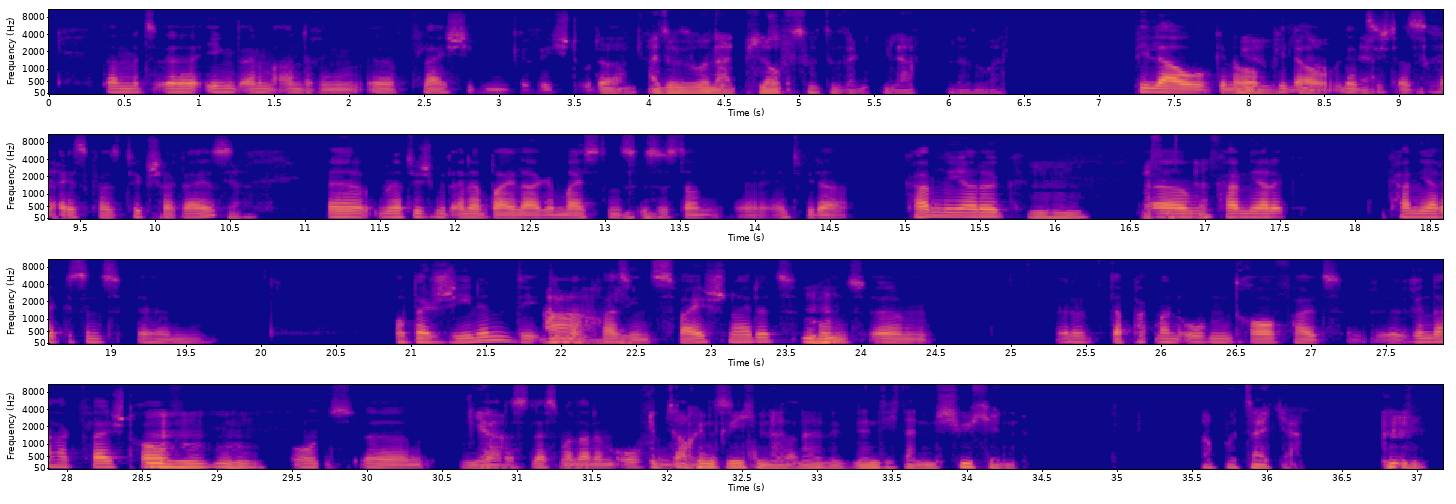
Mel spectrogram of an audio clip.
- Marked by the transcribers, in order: in Turkish: "Karnıyarık"; in Turkish: "Karnıyarık Karnıyarık"; other background noise; in Greek: "Papoutsákia"; throat clearing
- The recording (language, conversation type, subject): German, podcast, Wie planst du ein Menü für Gäste, ohne in Stress zu geraten?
